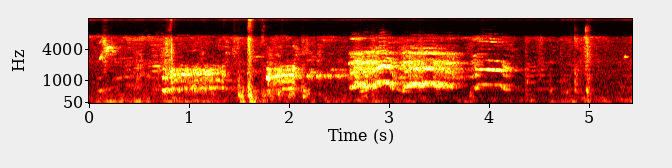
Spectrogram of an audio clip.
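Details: Backyard poultry chicken giving two strained, harmonic-rich call phrases, the second longer and louder, over a low background rumble with brief knocks and scattered clucking.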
